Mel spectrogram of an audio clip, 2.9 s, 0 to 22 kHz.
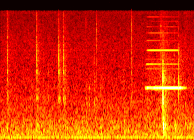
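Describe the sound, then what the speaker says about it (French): A Bluetooth BT-S2 motorcycle intercom gives a single short electronic beep as it is switched on, faint and brief against a quiet background with a few soft clicks. "il y a eu un bip, je sais pas si vous l'avez entendu"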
